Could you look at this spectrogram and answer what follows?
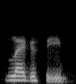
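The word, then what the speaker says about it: Legase: you guys see it it's l-e-g-a-s-e and it's pronounced legacy uh their hip-hop group their brothers to be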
